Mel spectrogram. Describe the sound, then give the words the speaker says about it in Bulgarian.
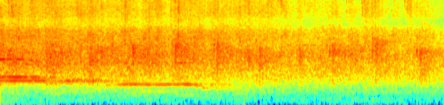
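An audience breaks into sustained, dense applause, many hands clapping steadily at full strength throughout, with a faint tonal whistle or feedback line briefly audible early on. “О, ако вярваш това, дай на Бога едно дарение на ръкопляскане, като че наистина го вярваш.”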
